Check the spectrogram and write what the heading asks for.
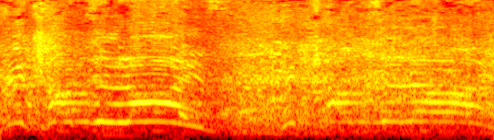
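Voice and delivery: high, drawn-out wail; mock alarm cry. Drunk man seeing his vomit alive, mock horror.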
